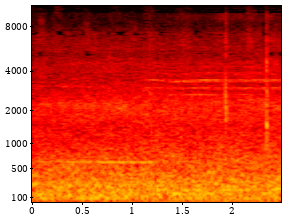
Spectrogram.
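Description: Steady low background rumble of outdoor urban surroundings, with a faint click near the end.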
